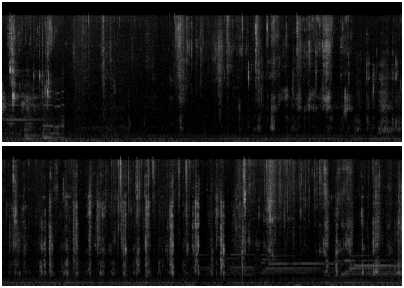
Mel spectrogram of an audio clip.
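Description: Biting and chewing pizza, crust crunching in a run of short crisp clicks and wet mouth sounds. Background music plays under it in the first second and comes back near the end.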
